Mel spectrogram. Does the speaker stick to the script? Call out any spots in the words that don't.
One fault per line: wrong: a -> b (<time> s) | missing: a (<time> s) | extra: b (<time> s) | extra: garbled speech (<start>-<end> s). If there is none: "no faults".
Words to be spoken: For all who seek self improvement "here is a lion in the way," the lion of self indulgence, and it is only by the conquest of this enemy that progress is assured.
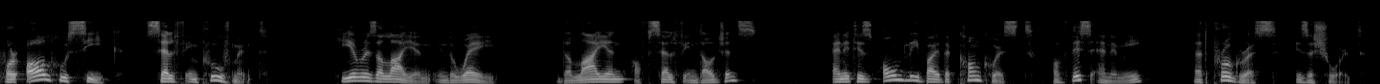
no faults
